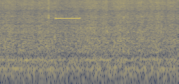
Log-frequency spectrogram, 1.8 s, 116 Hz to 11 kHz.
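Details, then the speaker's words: 8000 BTU window air conditioner, restarting after about three minutes off: steady low hum, smooth even drone without clatter or rattle as the compressor kicks in; a normal start. "the power saver on this one actually cycles a fan on and off you know like a unit should there goes compressor"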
